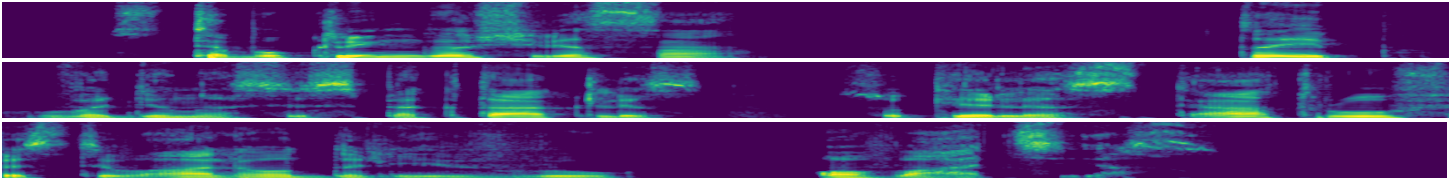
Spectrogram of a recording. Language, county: Lithuanian, Alytus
